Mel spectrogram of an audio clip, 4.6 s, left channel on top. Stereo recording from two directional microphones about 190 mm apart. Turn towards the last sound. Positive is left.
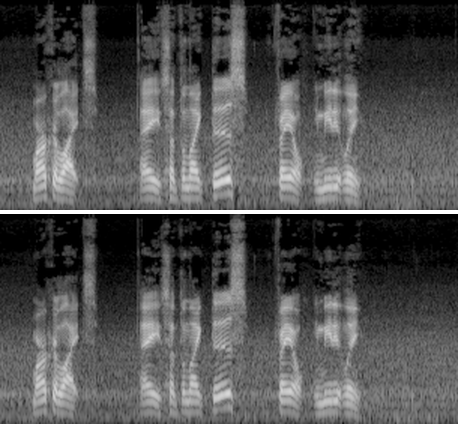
turn(degrees=15)  # may be behind; listen again after turning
